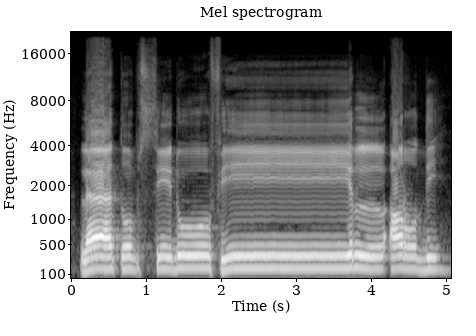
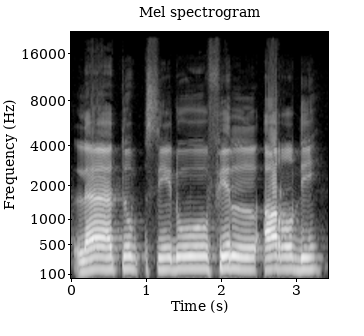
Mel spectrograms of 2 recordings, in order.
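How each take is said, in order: First: The vowel in 'fi' is drawn out long. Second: The vowel in 'fi' is kept short. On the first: The speaker calls it wrong. "Bukan dibaca apa?" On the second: The speaker calls it right. "Ya-nya gugur, dibaca"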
